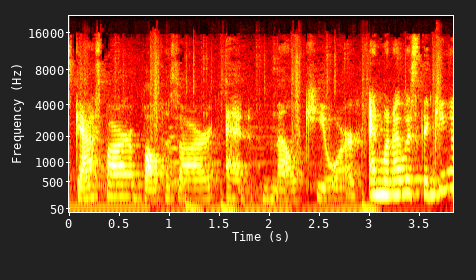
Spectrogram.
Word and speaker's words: Melchior: sounding name i have the name melchior spell m-e-l-c-h-i-o-r melchior so the meaning for this one it's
